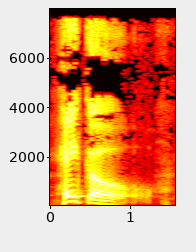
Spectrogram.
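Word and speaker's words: Heiko (ἥκω): And then we have the verb heiko. H, long E, K, long O. Heiko.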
